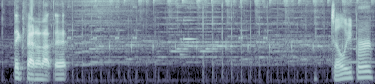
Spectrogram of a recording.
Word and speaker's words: Delibird: Delibird pronounced as delivered, except the bird is bird.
